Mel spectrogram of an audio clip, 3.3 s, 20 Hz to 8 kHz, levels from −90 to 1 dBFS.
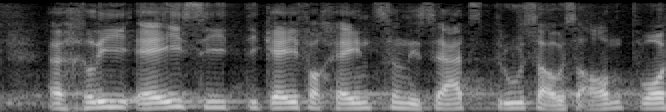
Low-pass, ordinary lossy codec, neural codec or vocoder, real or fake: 7.2 kHz; none; none; real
